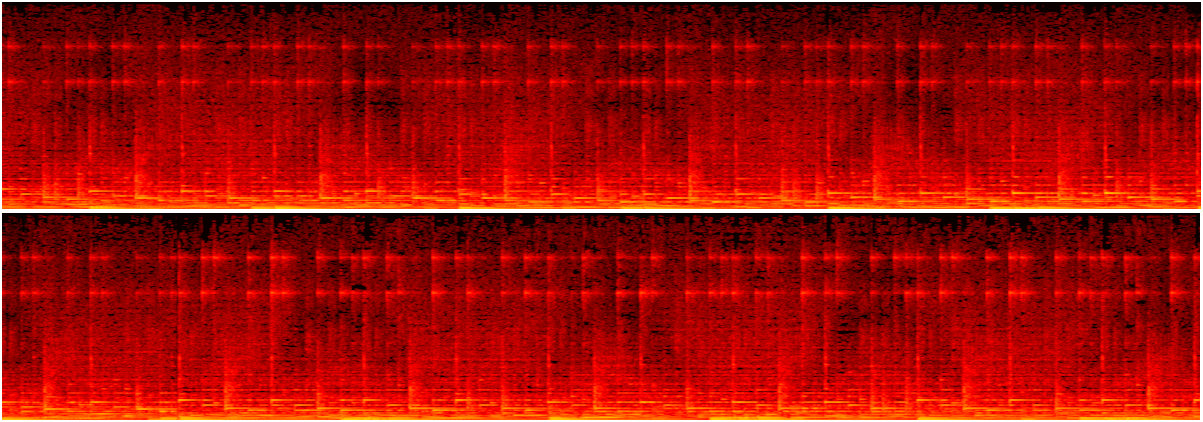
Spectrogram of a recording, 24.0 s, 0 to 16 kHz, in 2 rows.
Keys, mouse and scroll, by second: 4.9 click, 5.8 Tab, 8.2 ctrl+z, 10.5 scroll down 1, 11.0-12.5 middle drag, 13.6 ctrl+r, 16.0-16.7 scroll down 1, 17.2 click, 22.2 click, 23.2 ctrl+r.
